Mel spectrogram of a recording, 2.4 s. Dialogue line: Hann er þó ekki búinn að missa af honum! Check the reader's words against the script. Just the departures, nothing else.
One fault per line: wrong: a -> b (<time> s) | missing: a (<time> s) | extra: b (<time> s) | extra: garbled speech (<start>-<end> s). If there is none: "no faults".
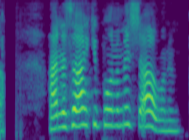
no faults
